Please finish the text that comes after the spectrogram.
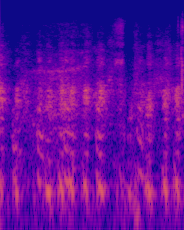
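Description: Soft, raspy quacks from a brown drake in quick succession, faint and somewhat distant, with no talking.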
